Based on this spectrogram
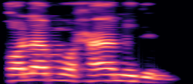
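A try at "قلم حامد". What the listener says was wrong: Kalamu hamidin, good.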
